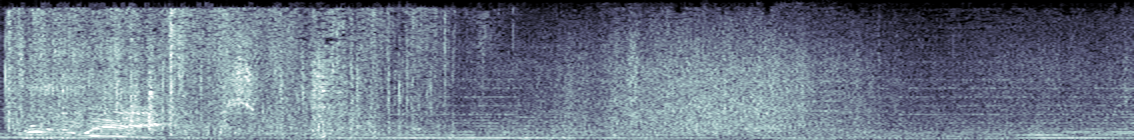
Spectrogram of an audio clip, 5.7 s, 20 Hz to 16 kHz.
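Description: In the Roman-era video game Anno 117, a ship cuts through ocean waves, a continuous loud rushing of water and wind with faint tonal game sounds layered in, no one speaking.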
